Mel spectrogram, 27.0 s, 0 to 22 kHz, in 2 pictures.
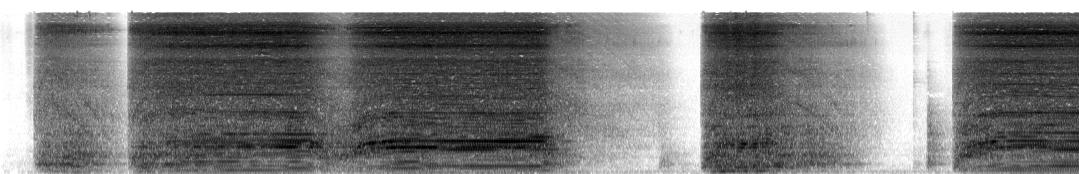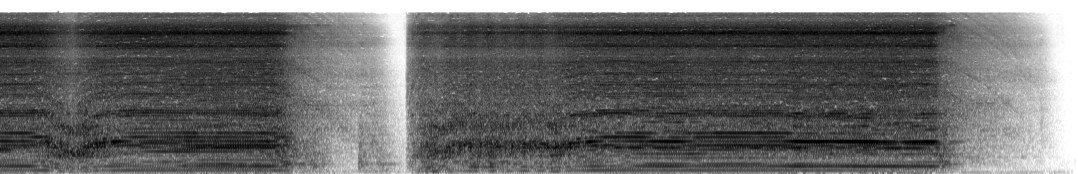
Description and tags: Sound of a drill. Sound recorded with a ZOOM H4N Pro.
Son de perceuse. Son enregistré avec un ZOOM H4N Pro.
